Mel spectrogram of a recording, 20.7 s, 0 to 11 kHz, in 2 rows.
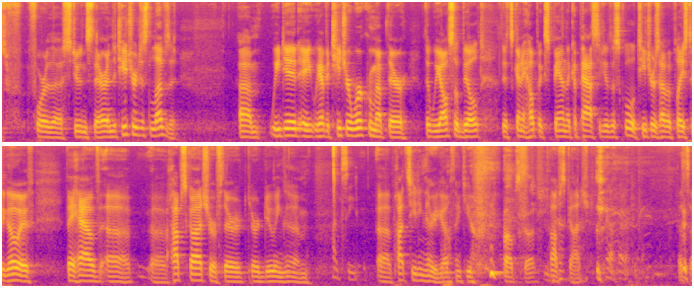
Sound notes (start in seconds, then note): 17.4 chuckling; 19.2 people chuckling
